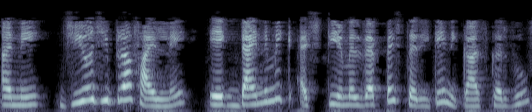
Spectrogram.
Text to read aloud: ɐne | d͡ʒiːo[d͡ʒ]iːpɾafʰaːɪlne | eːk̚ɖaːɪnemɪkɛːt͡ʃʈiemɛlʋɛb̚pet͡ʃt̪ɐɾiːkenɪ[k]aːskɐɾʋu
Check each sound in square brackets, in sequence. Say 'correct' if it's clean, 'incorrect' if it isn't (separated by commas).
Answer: correct, correct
